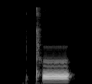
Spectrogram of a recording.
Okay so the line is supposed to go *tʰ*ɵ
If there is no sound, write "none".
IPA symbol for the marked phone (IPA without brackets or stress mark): tʰ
